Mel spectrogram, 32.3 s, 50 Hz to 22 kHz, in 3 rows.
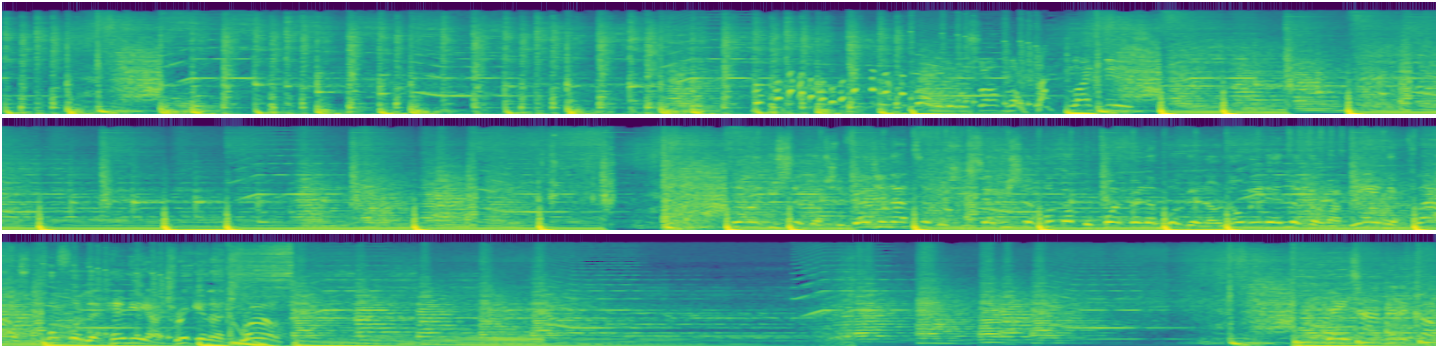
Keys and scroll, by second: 1.5 scroll.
